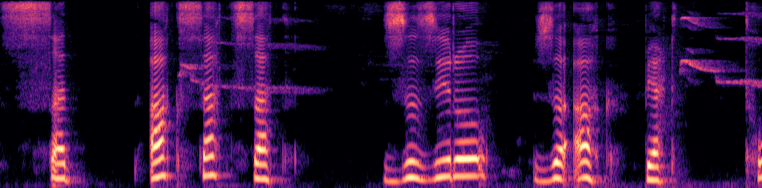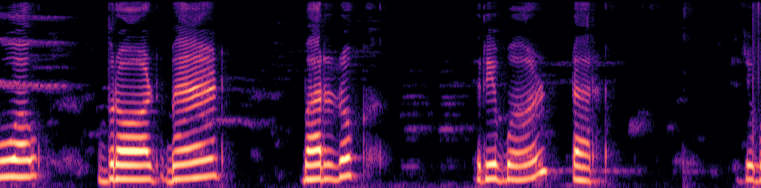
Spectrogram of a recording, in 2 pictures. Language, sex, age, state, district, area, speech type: Kashmiri, female, 18-30, Jammu and Kashmir, Ganderbal, rural, read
